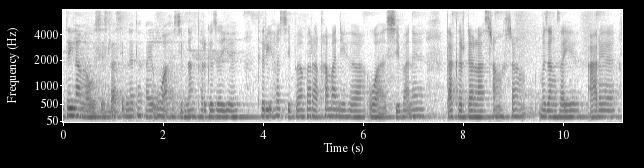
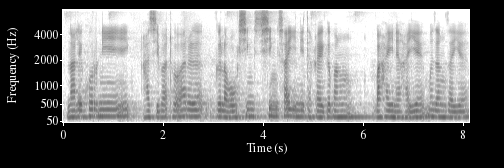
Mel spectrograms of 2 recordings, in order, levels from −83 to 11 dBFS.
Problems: constant background noise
